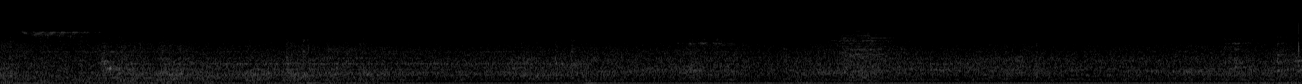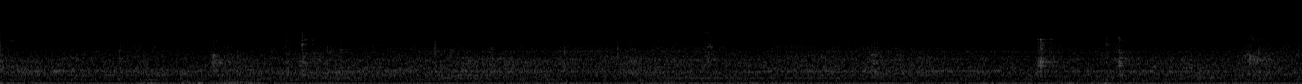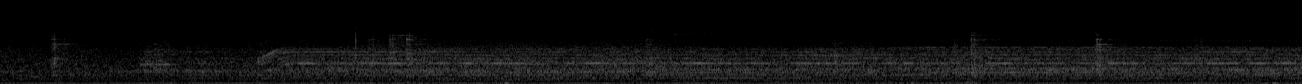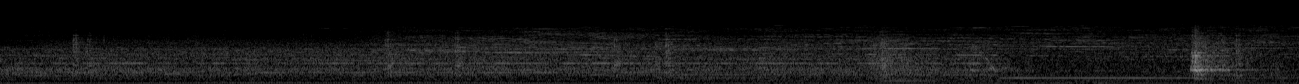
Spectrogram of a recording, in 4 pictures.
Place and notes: L'Aquila, Piazza Chiarino - 42.35307, 13.39895
L'Aquila AQ, Italy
